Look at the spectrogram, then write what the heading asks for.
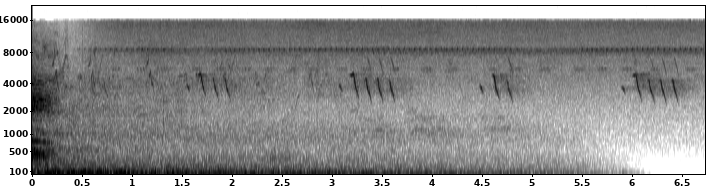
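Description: Outdoor ambience fading out, with a small bird repeating groups of three or four quick, high chirps about every second and a half.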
